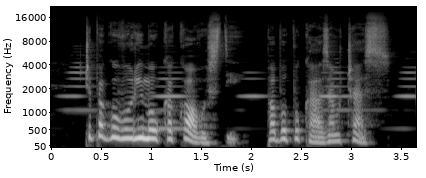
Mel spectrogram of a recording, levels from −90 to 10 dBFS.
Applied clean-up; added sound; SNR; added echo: classical method Wiener filter.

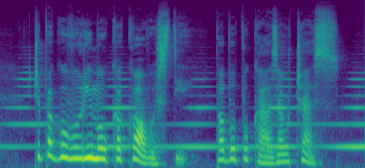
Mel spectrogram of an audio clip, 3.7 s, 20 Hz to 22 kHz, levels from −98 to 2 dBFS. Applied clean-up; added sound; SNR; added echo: none; Wind instrument, woodwind instrument; 14 dB; none.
